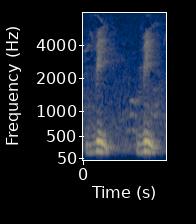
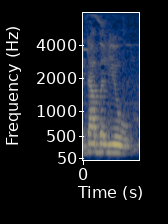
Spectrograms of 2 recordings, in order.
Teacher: వి pronounce చేస్తున్నప్పుడు upper teeth lower lip వచ్చి touch చేస్తుంది. వి వి. అదే డబ్ల్యూ ప్రొనౌన్స్ చేస్తున్నప్పుడు రెండు లిప్స్ ఇలా రౌండ్ గా వస్తాయి.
